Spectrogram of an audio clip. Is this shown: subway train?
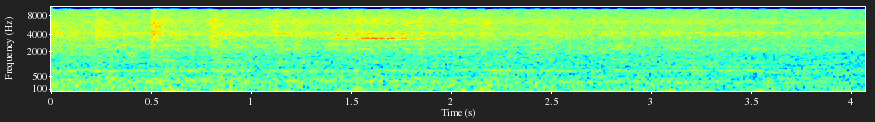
yes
